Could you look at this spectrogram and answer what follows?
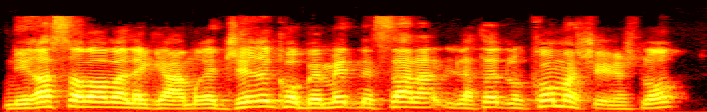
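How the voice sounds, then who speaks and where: A man with a high, light voice, co-hosting a wrestling chat show. He talks in an animated, teasing way and drops English phrases in along the way. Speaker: wrestling podcast co-host. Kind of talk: casual chat.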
